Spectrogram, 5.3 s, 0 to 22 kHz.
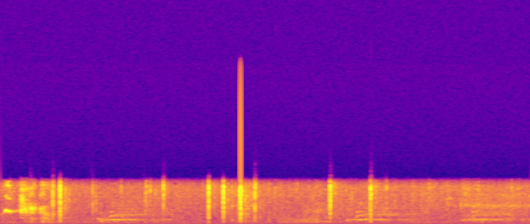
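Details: Romanian Carpathian Shepherd Dog puppies, 38 days old, giving soft drawn-out whines that hold a level pitch. Three separate whimpers come roughly a second or two apart, mixed with sharp clicks, taps and shuffling.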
